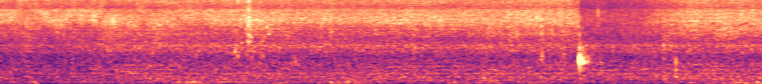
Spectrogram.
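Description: Fish pieces frying in hot oil in a pan, a steady close hiss of sizzling that continues evenly, with a brief sharp clink partway through and no talking.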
